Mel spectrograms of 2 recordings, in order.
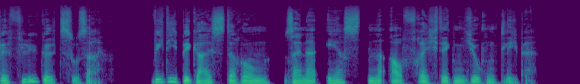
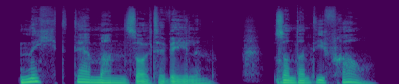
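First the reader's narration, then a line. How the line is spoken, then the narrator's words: Gently explained. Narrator (German): erklärte sanft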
